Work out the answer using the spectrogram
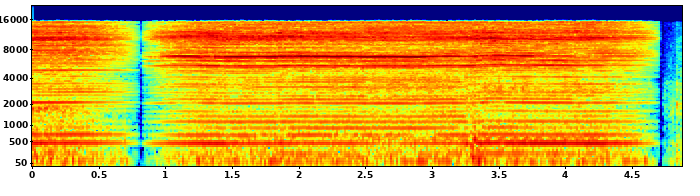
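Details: Tamiya Mini 4WD brushed motor during break-in, direction reversed every few minutes for even wear, left running another couple of minutes: steady, high, even whine at constant pitch with no catches or rattles; bedding in smoothly.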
